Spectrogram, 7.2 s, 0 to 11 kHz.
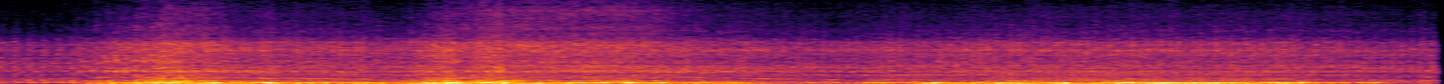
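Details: Coleman 5hp outboard, after the throttle cable clip was removed (it previously lagged 2-3 seconds at half throttle): revs rise and fall promptly in several blips with no lag. Throttle response is now normal.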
